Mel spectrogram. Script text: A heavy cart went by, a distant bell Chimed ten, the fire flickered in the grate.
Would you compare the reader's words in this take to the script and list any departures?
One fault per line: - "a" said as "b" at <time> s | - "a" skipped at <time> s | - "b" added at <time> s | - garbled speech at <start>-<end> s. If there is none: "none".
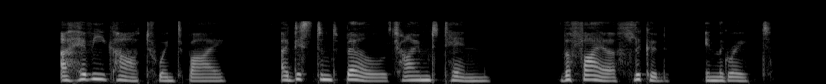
none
